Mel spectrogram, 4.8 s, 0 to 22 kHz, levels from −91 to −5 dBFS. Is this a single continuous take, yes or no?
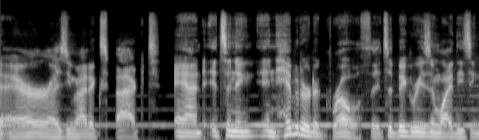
no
